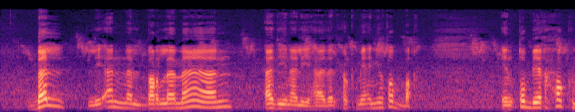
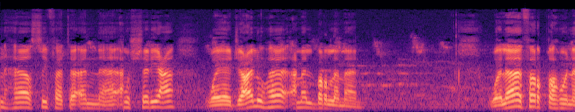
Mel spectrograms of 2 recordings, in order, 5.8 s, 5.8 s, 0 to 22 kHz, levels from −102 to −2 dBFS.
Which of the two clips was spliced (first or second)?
second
